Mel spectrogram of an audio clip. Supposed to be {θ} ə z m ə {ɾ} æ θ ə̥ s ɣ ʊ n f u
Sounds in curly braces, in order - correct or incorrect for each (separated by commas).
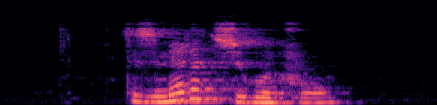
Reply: correct, correct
